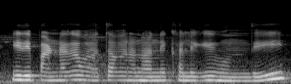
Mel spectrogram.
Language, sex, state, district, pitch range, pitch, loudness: Telugu, female, Telangana, Hyderabad, 185-205 Hz, 190 Hz, -18 LUFS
